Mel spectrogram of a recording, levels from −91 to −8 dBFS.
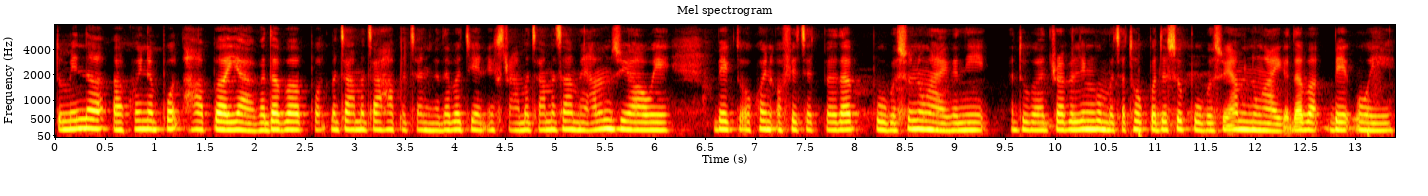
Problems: none marked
